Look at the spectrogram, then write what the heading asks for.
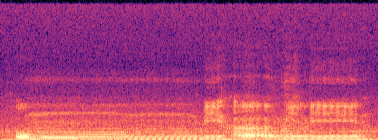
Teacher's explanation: membunyikan mim sukun dengan sedikit merenggangkan kedua bibir dan didengungkan serta ditahan selama satu setengah Alif atau tiga harakat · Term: Ikhfa Syafawi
